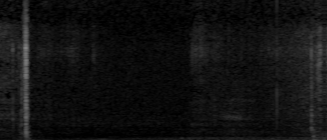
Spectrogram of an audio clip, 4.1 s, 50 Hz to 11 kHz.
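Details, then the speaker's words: VW Polo 9N3 heater blower motor after cleaning and lubricating to cure squeaking: quiet, steady pleasant low hum with no squeak or scrape, replacing the earlier unbearable grinding. "слышно вам сейчас такой приятный гул не то что раньше скрип какой-то на отлично раньше такой не выносим был скрежет"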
